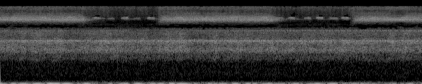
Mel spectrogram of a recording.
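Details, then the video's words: On a peaceful summer night, crickets and katydids keep up an unbroken shrill drone, topped by very high buzzing phrases that stop and restart roughly every second or two. "Crickets and Katydids in Summer | Ambient Night Chorus"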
